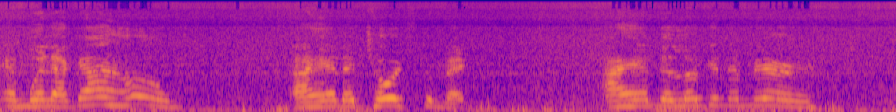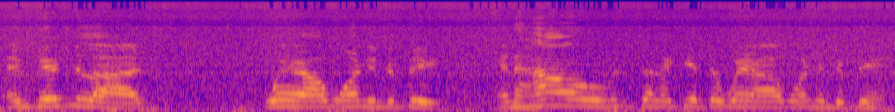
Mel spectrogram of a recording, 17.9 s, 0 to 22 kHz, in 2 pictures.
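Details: Dysarthria in an adult man who has lived 49 years with cerebral palsy and reports a speech impairment.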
